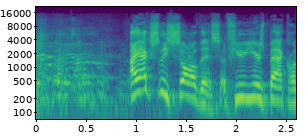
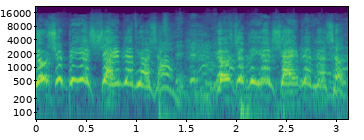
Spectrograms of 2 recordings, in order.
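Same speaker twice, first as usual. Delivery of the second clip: put-on, shrill, very high-pitched shriek. Retelling how a teenage girl screamed at grown-ups at big forums, Greta screaming impression. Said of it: "She was screaming at grown-ups".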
